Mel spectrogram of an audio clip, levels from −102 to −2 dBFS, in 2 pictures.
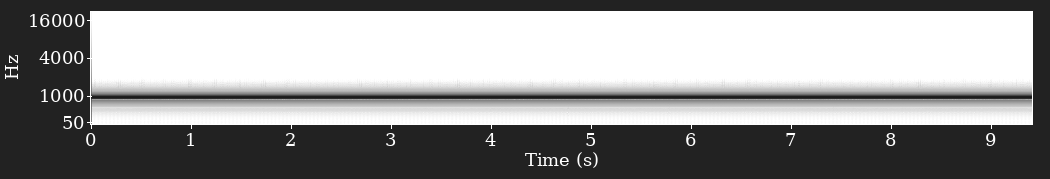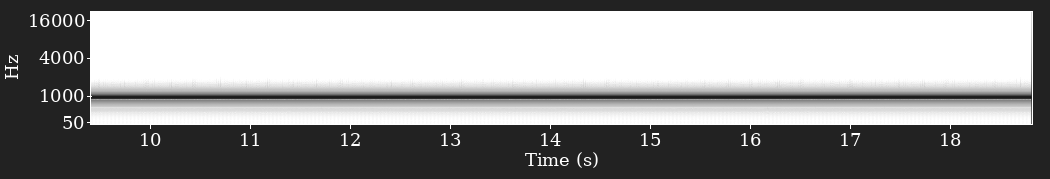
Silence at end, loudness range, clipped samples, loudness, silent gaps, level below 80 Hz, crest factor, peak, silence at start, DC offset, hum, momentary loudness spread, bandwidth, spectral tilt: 0 s; 0 LU; under 0.1%; -14 LUFS; none; under -90 dBFS; 4 dB; -10 dBFS; 0 s; under 0.1%; none; 0 LU; 1.1 kHz; 8.5 dB/octave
